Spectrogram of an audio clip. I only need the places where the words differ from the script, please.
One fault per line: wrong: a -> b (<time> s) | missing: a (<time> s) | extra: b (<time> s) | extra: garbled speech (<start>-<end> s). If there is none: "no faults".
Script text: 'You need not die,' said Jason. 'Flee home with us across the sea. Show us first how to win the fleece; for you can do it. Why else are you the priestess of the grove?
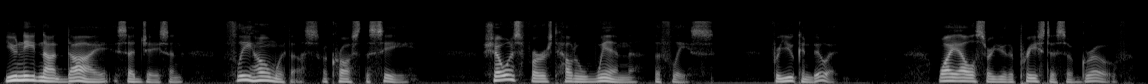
missing: the (10.8 s)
